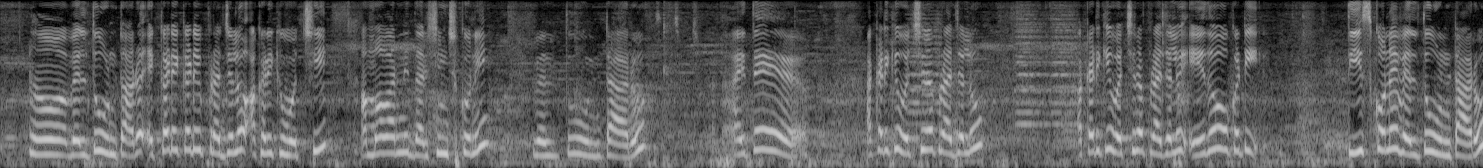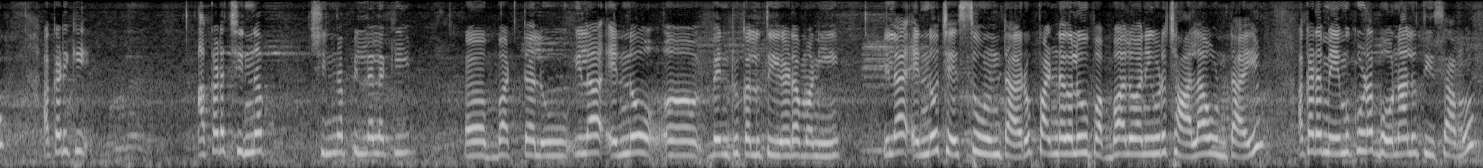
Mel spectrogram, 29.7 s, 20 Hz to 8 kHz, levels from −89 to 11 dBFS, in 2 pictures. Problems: constant background noise, background conversations at intervals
